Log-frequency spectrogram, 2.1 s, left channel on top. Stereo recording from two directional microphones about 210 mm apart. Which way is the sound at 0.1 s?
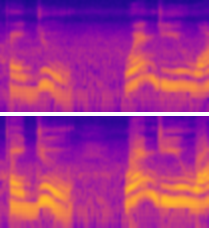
35° right (ahead or behind).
